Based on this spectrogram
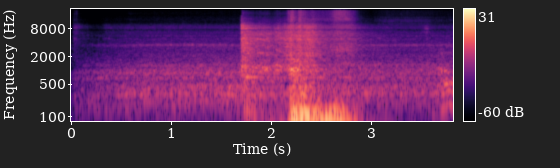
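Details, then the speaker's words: Chevy 5.3L LS V8 swapped into a YJ/CJ Jeep: the starter cranks in a short burst but the engine never fires; it is a crank-no-start from the VATS anti-theft lockout, and the wrong computer is suspected. "All right, in theory, the VATS wasn't off."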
